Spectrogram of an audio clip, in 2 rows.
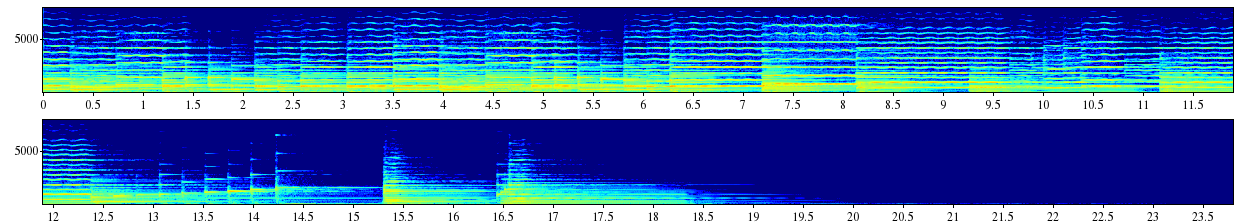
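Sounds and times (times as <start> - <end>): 
violin: 0.0 - 14.0, 15.3 - 18.4
piano: 0.0 - 19.8.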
